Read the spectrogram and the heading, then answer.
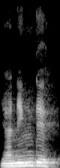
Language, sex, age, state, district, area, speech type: Manipuri, male, 30-45, Manipur, Thoubal, rural, read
